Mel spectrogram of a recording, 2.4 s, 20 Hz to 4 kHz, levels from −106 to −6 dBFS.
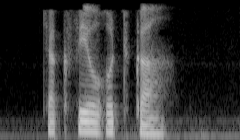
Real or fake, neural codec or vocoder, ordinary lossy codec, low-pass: real; none; MP3, 32 kbps; 3.6 kHz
